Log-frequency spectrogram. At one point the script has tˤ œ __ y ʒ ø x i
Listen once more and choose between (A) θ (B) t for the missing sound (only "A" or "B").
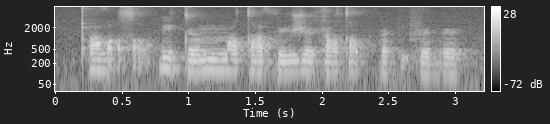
A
